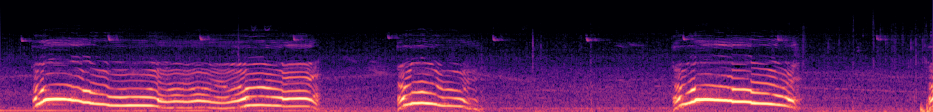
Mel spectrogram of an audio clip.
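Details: Alaskan Malamute joining fire trucks in a howl: three drawn-out howls, the first long and wavering with rising and falling pitch, a short second one, and a third that arches up and slowly sinks.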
